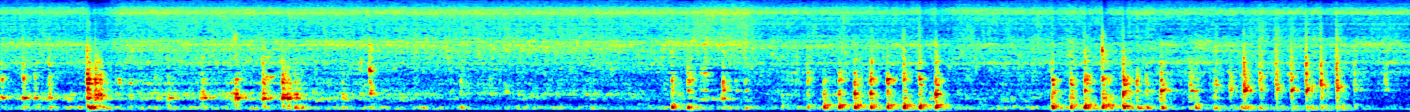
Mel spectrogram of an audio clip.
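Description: Tap water running into a bathroom sink while a plastic aquarium filter housing is rinsed under it: a steady hiss of water, with bouts of rapid splashing and clatter against the plastic in the second half.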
